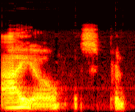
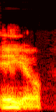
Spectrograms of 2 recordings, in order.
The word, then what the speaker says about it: Ayo: on her name as Io. It's spelled Ayo, pronounced Io instead of Ao.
